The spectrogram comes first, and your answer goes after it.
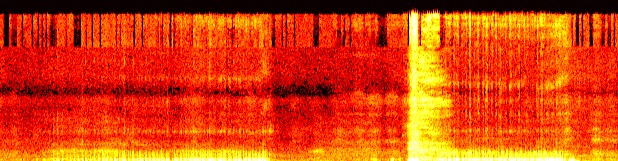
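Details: Pet dog, female, growling in a funny voice: two long low rumbling growls with a throaty rattle, the first about two seconds, the second following after a brief sharp noise and pause.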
